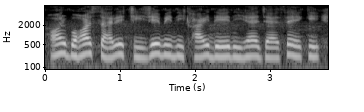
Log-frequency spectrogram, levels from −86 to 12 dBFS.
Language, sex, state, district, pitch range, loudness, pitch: Hindi, female, Chhattisgarh, Raipur, 215-250 Hz, -16 LUFS, 225 Hz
